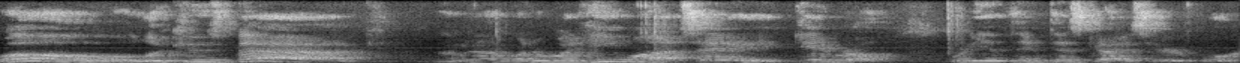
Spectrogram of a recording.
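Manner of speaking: heavy put-on sarcasm in swooping sing-song. Acting out the Lord's words to a returning sinner, mock-sarcastic. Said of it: "the Lord just started to get sarcastic".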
